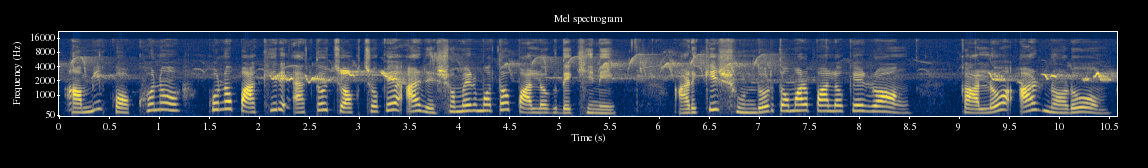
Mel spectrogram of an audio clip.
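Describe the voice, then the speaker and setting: A woman voicing a sly, hungry, flattering fox in a children's cartoon story. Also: fairly high pitch, a little hiss or hum. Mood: coaxing flattery. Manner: unhurried, coaxing flattery. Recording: dull lo-fi sound with music behind. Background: music.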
